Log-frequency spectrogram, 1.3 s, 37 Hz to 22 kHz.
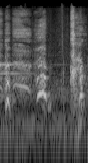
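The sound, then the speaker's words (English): A sneeze in a cold room kept at 60 degrees, preceded by breathy, rising gasps: two short voiced intakes, then a sharp, noisy burst of air at the end, fairly loud with no talking. “Bless you.”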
